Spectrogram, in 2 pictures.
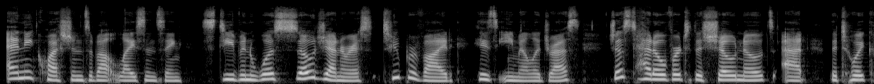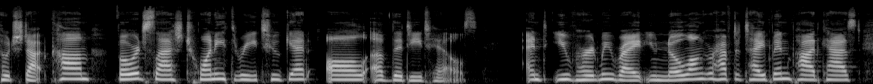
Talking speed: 150 wpm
